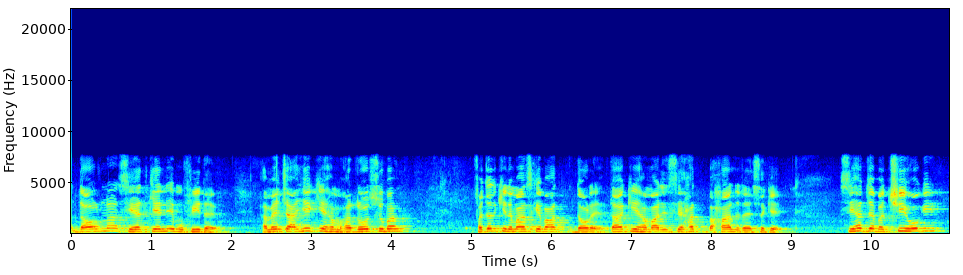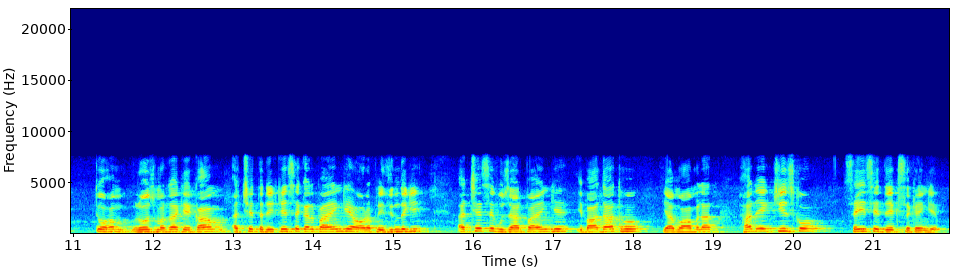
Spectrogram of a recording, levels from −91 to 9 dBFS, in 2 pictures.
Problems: none marked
